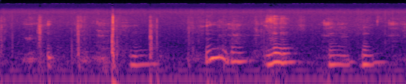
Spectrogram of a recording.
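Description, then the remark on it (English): Pigs in a pen in an alley by Burke's house grunt and snuffle while munching bits of food tossed to them, a run of low, throaty oinks mixed with scattered wet chewing and snapping sounds. “After tossing bits of food to the pigs, he walks toward the house.”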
